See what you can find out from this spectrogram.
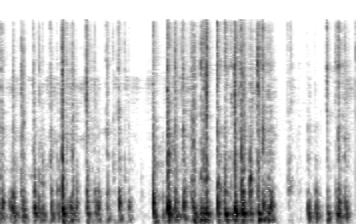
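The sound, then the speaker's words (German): Keys clatter on a computer keyboard as a social-media message is typed, in rapid, irregular bursts of clicks broken by two brief pauses, with no voices. “und dann möchte ich nochmal eine Instagram-Nachricht verschicken und hier schreibe ich”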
